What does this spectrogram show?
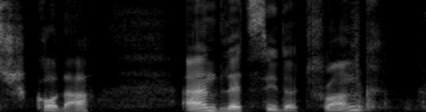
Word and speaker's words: Škoda: why it's pronounced skoda because of this s with this hat before the s which is pronounced in czech as shu so it says shkoda and let's see the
